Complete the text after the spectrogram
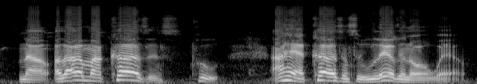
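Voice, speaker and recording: Speaking at a fairly slow pace with an American accent, a man uses a medium pitch and a bright, sharp tone. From Ohio, US (Cleveland, Ashtabula). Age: 50s. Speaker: boxing commentator and ex-boxer. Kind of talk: casual storytelling monologue. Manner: casual, halting with fillers.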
